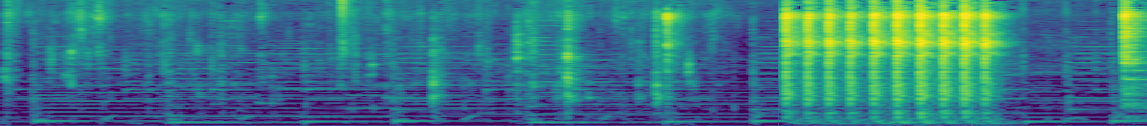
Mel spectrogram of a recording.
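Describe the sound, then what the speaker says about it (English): A spoon stirs coconut chickpea curry inside an Instant Pot. Soft scraping comes first, then a quick run of sharp, rhythmic clinks against the metal insert near the end. "when you get everything in your Instant Pot, just mix it up"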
